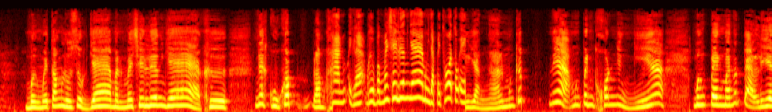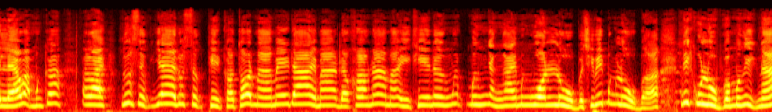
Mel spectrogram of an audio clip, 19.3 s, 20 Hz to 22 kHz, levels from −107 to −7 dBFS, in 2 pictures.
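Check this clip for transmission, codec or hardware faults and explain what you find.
One fault shows up, a section at the wrong speed. From 4.15 to 5.81 s the speech likely ran against a mismatched clock at 1.86 times normal speed, so it jumps roughly ten semitones higher and sounds hurried.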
